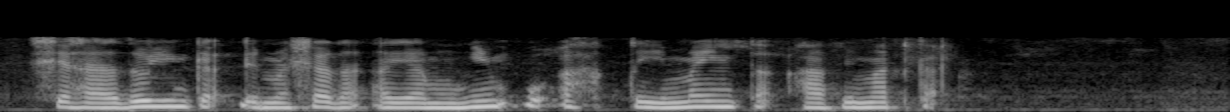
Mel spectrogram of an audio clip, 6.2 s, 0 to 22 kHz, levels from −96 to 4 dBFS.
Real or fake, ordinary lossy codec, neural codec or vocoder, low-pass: fake; none; codec, 16 kHz in and 24 kHz out, 2.2 kbps, FireRedTTS-2 codec; 5.4 kHz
